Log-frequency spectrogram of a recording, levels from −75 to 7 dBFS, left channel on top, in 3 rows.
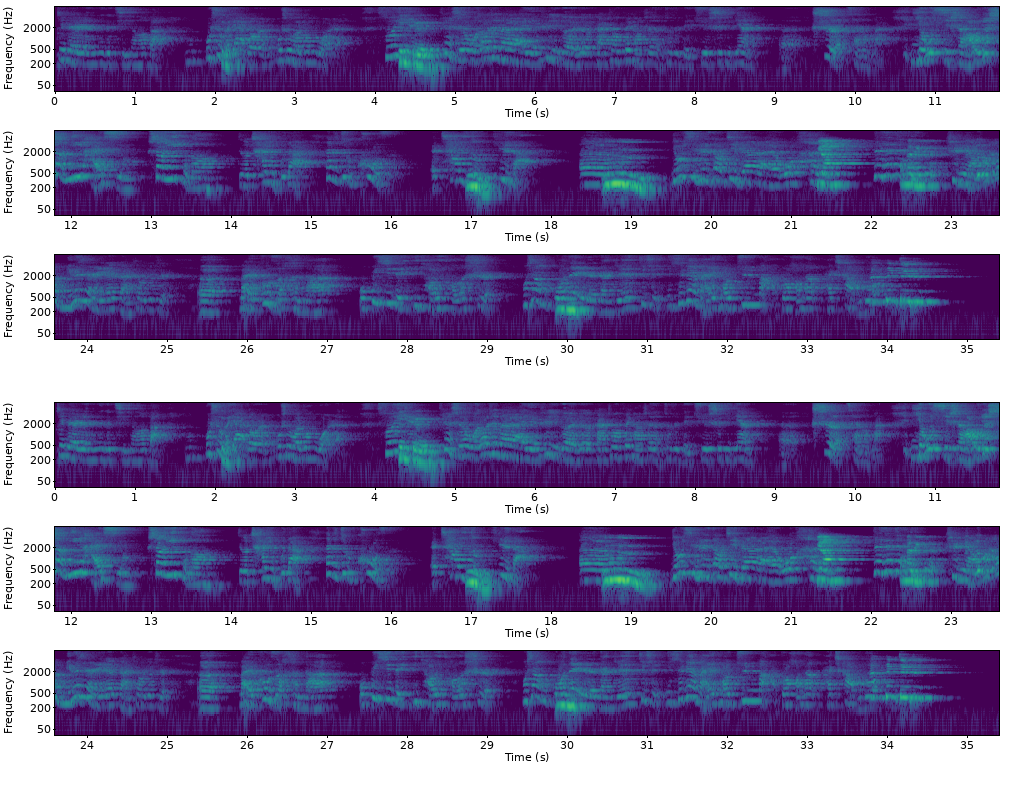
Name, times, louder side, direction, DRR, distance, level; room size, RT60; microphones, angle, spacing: voice 1, 0.0-4.5 4.8-8.7 9.0-13.7 14.1-16.1 16.5-17.7 18.3-18.7 19.5-21.5 22.0-27.1 27.4-33.9, right 2 dB, 25° right, -1 dB, 0.5 m, -38 dB
voice 2, 4.3-4.8 13.6-13.7 16.9-17.2 18.6-19.2 21.3-21.6 22.4-22.8 23.3-23.4 29.8-30.2 33.8-34.4, right 1 dB, 70° right, 0 dB, 1.2 m, -27 dB
8.6 x 3.6 x 3.6 m, 0.87 s
head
